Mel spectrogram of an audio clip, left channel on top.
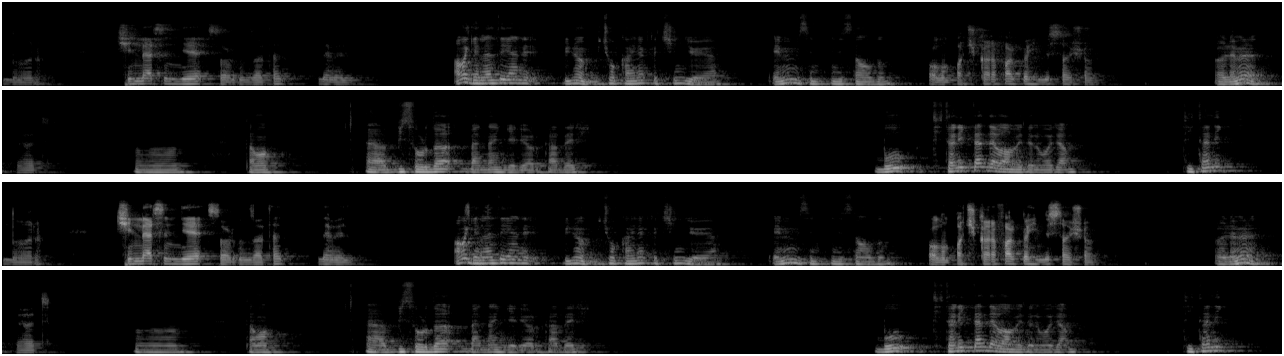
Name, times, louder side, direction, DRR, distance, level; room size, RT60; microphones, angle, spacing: voice 1, 0.0-0.4 1.1-2.8 3.2-3.5 9.3-10.9 13.0-13.3, right 7 dB, 70° right, 12 dB, 0.6 m, -36 dB
voice 2, 4.5-7.2 7.7-8.9 12.1-12.6 14.1-14.6 15.2-15.5 16.4-18.7 21.5-23.6 24.6-25.1, equal, 20° left, 6 dB, 0.9 m, -36 dB
15.5 x 8.4 x 6.2 m, 0.80 s
head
